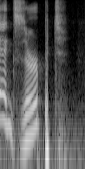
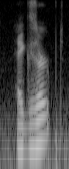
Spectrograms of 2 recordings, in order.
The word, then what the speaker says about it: excerpt: Do you say excerpt? – Excerpt? Excerpt? – Do you pronounce the P? – Do I? – I'm just curious, yeah. – I don't know what I do. – Exert. I guess that's like exerting effort. Excerpt.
